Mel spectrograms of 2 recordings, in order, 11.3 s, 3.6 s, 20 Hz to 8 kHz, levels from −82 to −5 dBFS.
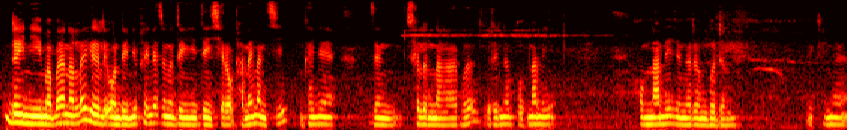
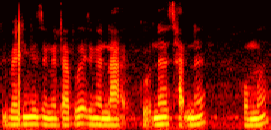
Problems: constant background noise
